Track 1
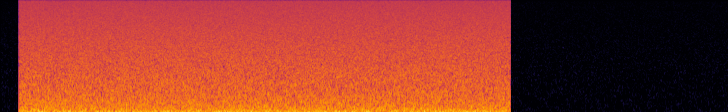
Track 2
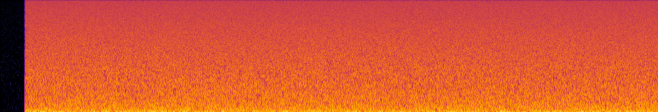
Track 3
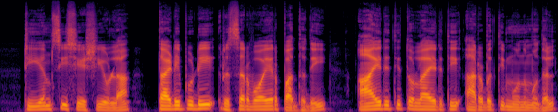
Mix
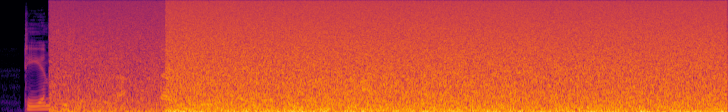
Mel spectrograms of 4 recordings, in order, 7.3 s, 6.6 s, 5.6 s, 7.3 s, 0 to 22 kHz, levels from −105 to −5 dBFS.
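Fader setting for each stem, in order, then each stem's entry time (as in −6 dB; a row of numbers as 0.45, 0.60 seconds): −9.0, −1.0, −5.0 decibels; 0.30, 1.40, 0.00 seconds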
